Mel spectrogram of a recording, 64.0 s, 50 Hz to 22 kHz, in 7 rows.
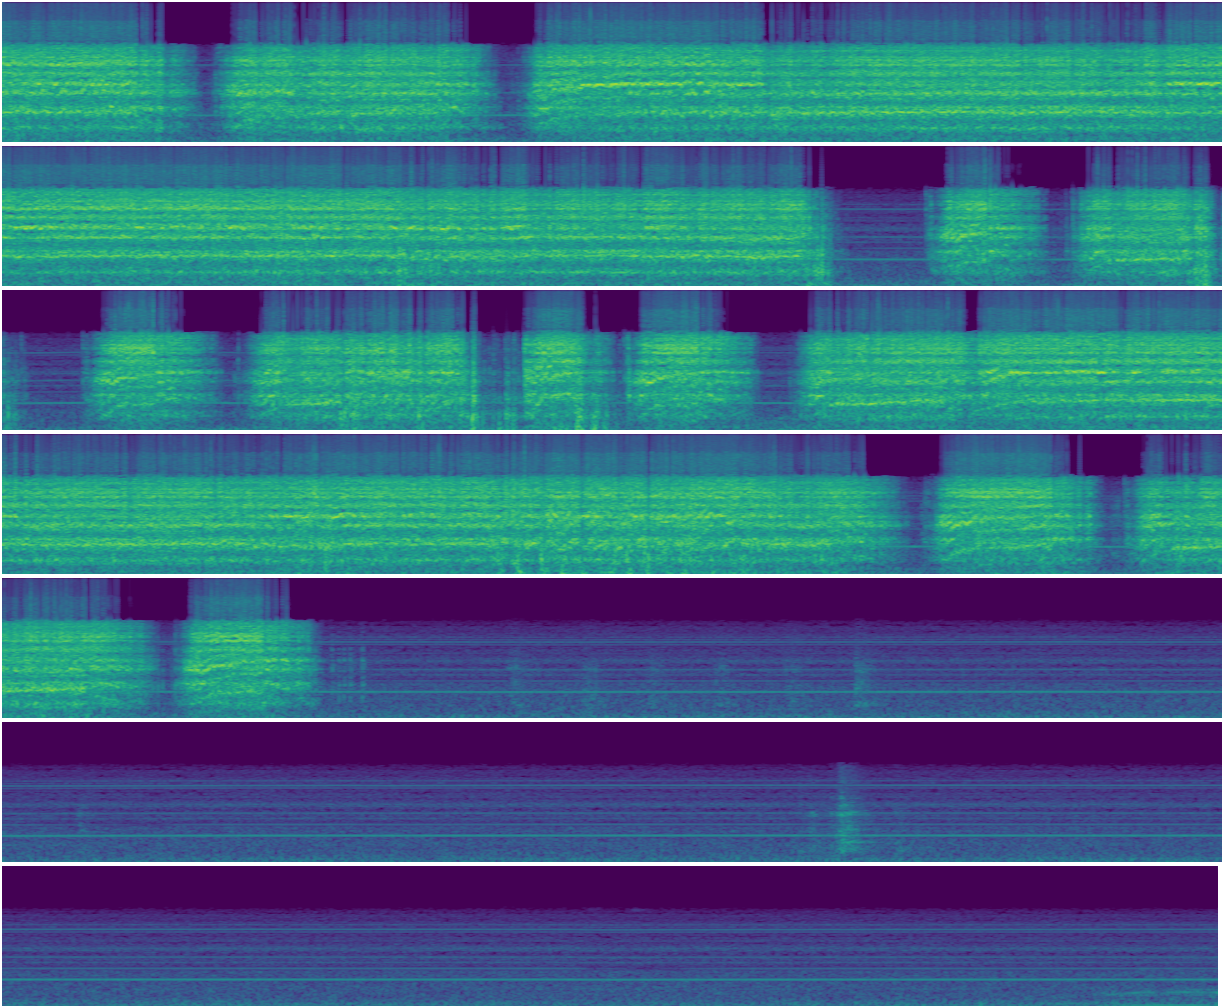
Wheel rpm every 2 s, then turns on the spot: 150, 140, 170, 210, 220, 230, 230, 150, 70, 70, 140, 110, 140, 210, 210, 230, 190, 90, 120, 50, 0, 0, 0, 0, 0, 0, 0, 0, 0, 0, 0, 0.
none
